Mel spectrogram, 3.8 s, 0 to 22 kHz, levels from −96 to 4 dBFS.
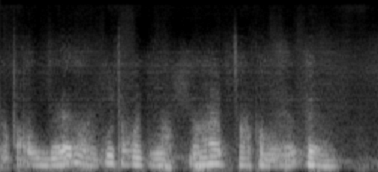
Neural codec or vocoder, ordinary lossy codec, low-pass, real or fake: codec, 44.1 kHz, 0.9 kbps, DAC; none; 19.8 kHz; fake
